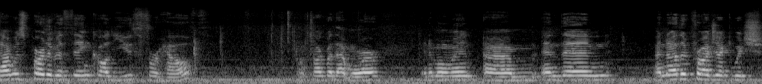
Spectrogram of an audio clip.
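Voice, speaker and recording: A woman with a Canadian accent speaks at a moderate pace and medium pitch, in a monotone with flat intonation. Long, frequent pauses stand out over noticeable background noise. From Canada. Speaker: teacher. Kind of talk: conference presentation. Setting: stage with audience.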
